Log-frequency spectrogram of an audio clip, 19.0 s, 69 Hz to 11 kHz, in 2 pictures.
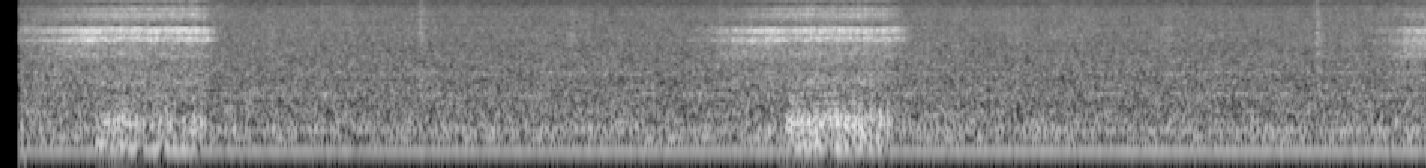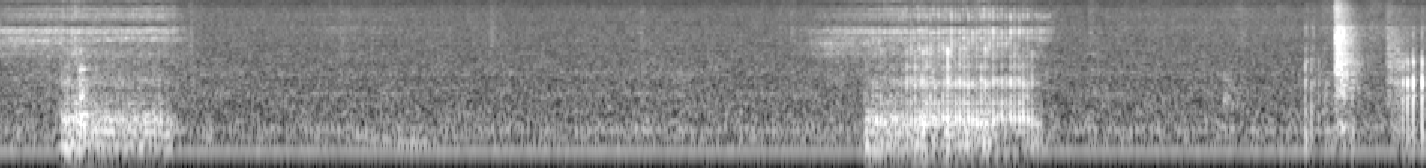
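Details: Four slow, rough, rattling breaths about every five seconds, roughly 13 a minute, during sleep; owner unsure whether it is tooting or snoring. Snoring.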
